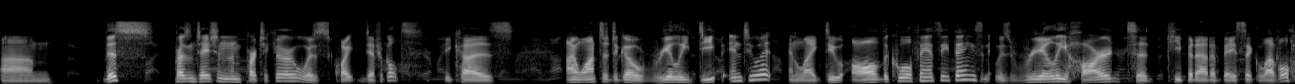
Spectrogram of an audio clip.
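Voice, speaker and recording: Using lively intonation, a man speaks at a medium pitch. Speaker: software engineer presenting a tech talk. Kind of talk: presentation to a live group. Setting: live stream. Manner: speaks quickly when excited; casual with many filler words.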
